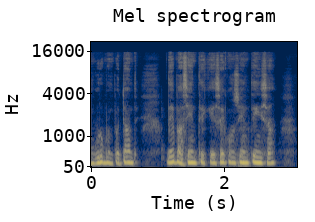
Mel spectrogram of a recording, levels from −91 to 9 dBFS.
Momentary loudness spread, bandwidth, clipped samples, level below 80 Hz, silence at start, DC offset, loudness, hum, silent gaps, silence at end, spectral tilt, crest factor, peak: 10 LU; 16 kHz; under 0.1%; -60 dBFS; 0 s; under 0.1%; -22 LUFS; none; none; 0.35 s; -7 dB/octave; 14 dB; -8 dBFS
